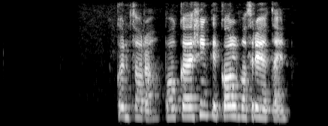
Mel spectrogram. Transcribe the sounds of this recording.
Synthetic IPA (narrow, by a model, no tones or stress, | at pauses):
kœɥmθowɾapoːwkaðɪr̥iŋcɪkɔlvawθɾɪːðʏt̪ajɪn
